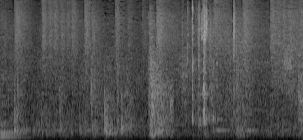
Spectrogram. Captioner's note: clattering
